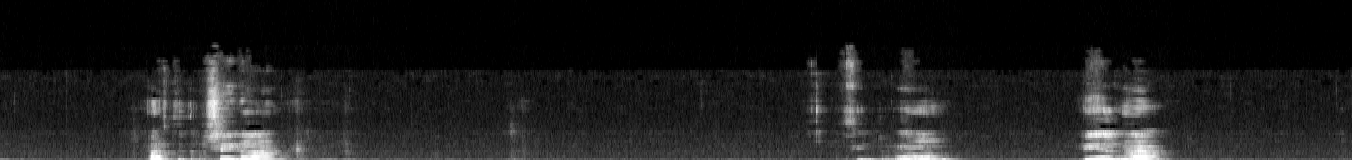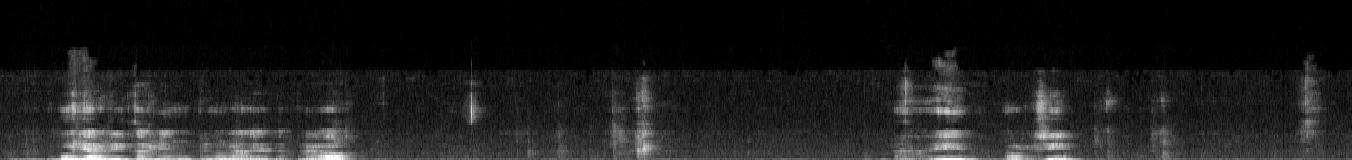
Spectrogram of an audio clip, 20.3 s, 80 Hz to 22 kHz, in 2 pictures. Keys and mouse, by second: 0.5 right click, 1.0 l, 1.7-3.0 middle drag, 3.0 right click, 3.8 l, 5.2-6.6 middle drag, 6.6 right click, 6.9 l, 7.4-13.0 middle drag, 12.6 2, 13.0-14.8 right drag, 14.8 ctrl+e, 17.0-20.0 middle drag, 18.3 a, 20.0-20.2 right drag.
